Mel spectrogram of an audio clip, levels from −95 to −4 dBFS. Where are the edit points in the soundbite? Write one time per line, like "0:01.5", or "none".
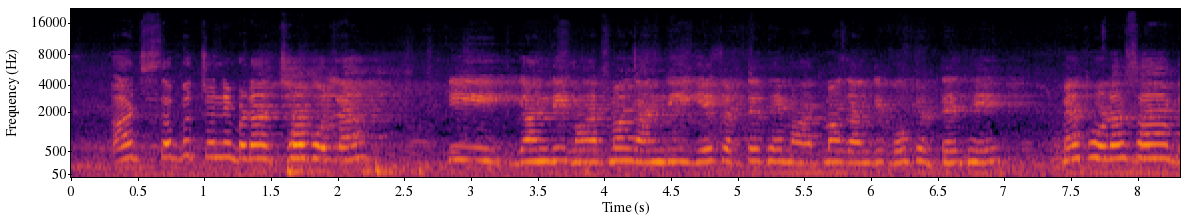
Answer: none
